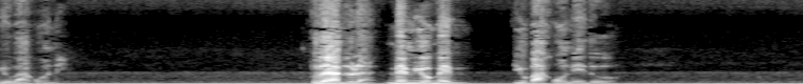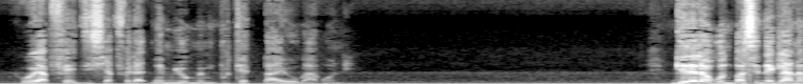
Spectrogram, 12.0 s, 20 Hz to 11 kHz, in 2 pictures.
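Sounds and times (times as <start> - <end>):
man talking: 0.0 - 0.5, 2.4 - 4.7, 6.2 - 8.7, 11.0 - 12.0
car cabin rumble: 0.0 - 12.0.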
